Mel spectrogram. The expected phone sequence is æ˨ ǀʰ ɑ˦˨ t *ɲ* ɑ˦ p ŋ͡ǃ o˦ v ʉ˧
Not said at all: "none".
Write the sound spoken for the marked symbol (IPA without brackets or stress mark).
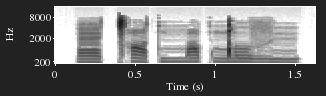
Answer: mː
